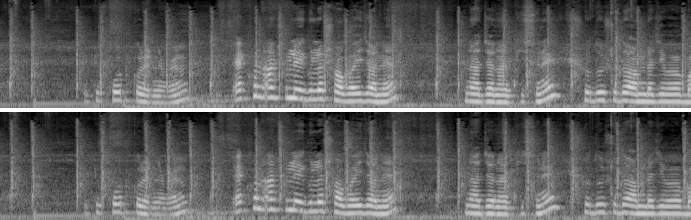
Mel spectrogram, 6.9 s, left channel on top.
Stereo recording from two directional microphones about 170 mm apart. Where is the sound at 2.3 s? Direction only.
20° left (ahead or behind).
